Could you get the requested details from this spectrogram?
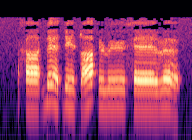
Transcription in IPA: xaːɡ͡bɛ ɗeʈa | ʏɳøːxɛː ɭə

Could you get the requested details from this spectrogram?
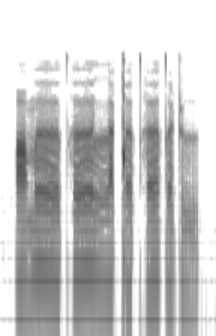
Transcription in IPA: ɑməː t̪ʰəː lːaǃɜt̪ʰɜ t̪ɜʈɯ

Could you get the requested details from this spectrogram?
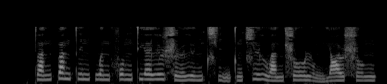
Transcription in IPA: t̪a˧˥npa˥˧n t̪i˥˧npwə˥˩n fɤ˥ŋ t̪jɛ˥ly˥ʂɻ̩˧˥ly˧˥n t͡ɕʰḭ˨˩ŋt̪ʊ˦ŋɕy˥ lwa˧˥nʂo˥ʊ̯ ɻʊ̰˨˩ŋjɑ˥ʊ̯ ʂʊ˥ŋ

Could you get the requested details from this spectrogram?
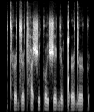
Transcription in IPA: tʰə˞d͡zə˞tʰaʃik oi̯ʃe ɡeu̯ǃʼə˞ də˞k

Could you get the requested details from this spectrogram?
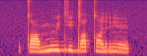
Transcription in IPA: tˤe mʉdʲedʲe tˤɐ̃rʲẽ

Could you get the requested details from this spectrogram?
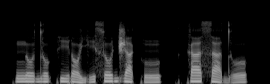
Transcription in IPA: no˧do˧ki˧ ɾɔ˨ji˨˦so˦d͡ʒa˦˨ kũ˧ | ka˦ sa˦˨do˨˦

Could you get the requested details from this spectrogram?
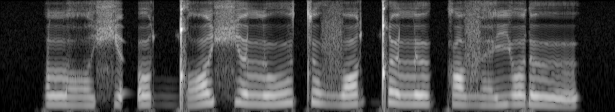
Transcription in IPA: lɔ̤çəʔo ɡ͡ǃɔçɯ lutu vɔǃɯ lɯkɒvɛ̤jo ɾɯ

